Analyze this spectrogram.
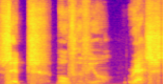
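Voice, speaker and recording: A man's raspy, put-on character voice. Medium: read story. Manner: measured, wise.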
